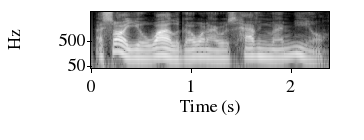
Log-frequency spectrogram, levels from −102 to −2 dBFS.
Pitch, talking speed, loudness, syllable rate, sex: 125 Hz, 300 wpm, -19 LUFS, 6.6 syllables/s, male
